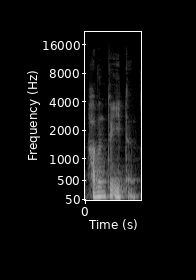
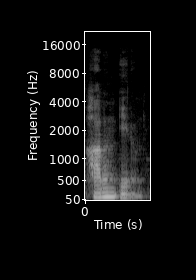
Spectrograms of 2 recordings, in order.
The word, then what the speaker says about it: haven't eaten: そしたら、まあ、あと発音なんだけど、 haven't の t がね、まあ、ちょっと抜けてるような感じですね。 haven't eaten だね。 haven't eaten じゃなくて haven't eaten。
